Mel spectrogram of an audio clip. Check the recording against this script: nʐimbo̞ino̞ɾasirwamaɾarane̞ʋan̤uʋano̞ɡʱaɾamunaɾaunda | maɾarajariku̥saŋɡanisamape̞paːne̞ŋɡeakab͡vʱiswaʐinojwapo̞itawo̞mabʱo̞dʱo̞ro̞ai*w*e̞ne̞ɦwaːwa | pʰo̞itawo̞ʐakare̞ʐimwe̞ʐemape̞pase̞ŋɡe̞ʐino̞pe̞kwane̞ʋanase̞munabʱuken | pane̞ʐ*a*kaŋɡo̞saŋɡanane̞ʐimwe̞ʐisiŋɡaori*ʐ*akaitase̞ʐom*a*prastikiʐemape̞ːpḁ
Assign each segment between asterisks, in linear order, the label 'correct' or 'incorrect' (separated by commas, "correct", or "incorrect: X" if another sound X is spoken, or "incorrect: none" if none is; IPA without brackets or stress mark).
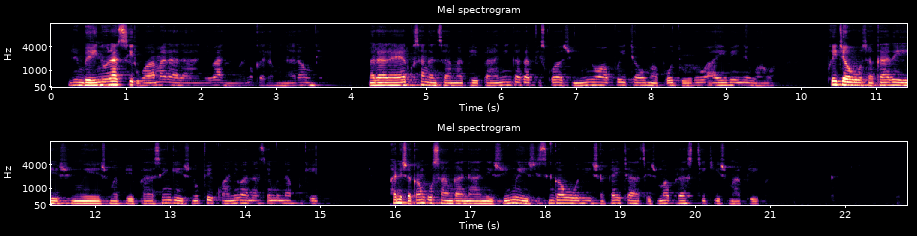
incorrect: ʋ, correct, correct, correct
